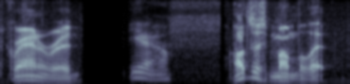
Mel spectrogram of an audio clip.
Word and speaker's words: Granarud: If you say all the letters, it's Granarud.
